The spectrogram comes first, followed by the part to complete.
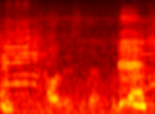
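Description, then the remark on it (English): A goat being hand-led down a grassy slope onto an overgrown, weedy area of a yard to graze bleats a few quavering, nasal cries in quick succession, with the last one loudest and most drawn out. “I was given the honor of guiding one of the goats to the weed buffet.”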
